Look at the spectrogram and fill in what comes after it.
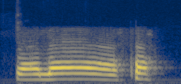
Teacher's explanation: جو آخری ہا ہے اس کو اور زیادہ ظاہر کریں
